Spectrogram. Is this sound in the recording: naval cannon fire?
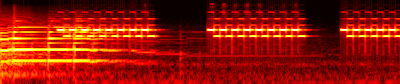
no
